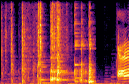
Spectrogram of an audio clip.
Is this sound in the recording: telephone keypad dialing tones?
no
